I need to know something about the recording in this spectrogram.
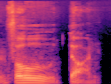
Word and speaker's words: Wotan: The Old High German or Old Saxon is Wotan or Wotan or Wodan. Actually, I think at this time it would be V's for the W's. So Wotan, Wotan, or Vodon.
